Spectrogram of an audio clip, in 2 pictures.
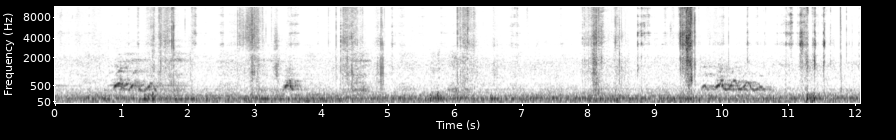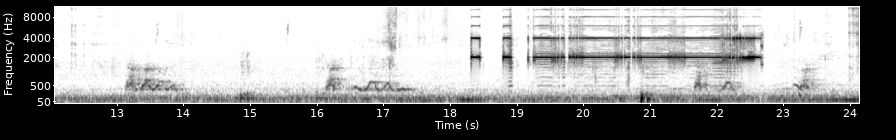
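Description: Digging knife cutting and scraping through lawn turf and soil in irregular clicks and scrapes. About 18 seconds in, a metal-detecting pinpointer gives two short beeps and then a steady buzzing electronic tone for about three seconds before cutting off, signalling metal in the hole.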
